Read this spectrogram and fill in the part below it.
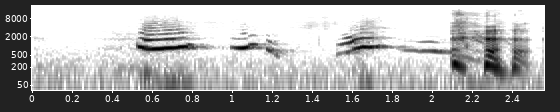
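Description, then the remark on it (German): A small dog whimpers in a couple of high, wavering whines, then lets out a quick cluster of sharp yaps, loud, with no talking. “Hör auf zu kläffen, du verdammte Tröle!”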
